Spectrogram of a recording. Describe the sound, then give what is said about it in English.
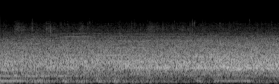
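A steady, dense roar of a basketball arena crowd on its feet cheering late in a close game, loud and sustained without breaks, with no clear voices standing out. “Crowd comes to their feet.”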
